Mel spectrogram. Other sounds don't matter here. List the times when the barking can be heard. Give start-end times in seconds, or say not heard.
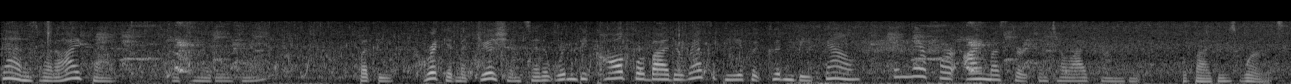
0.8-2.7, 8.7-10.6.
